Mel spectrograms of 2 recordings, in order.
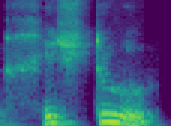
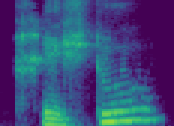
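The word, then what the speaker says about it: Χριστοῦ: concordância, ômicron Y, que vai ter uma pronúncia equivalente ao nosso U, de modo que eu vou ler Ristu, e aqui Yesu, Yesu, Ristu, Yesu.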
